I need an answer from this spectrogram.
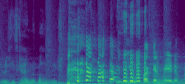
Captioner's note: laughter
